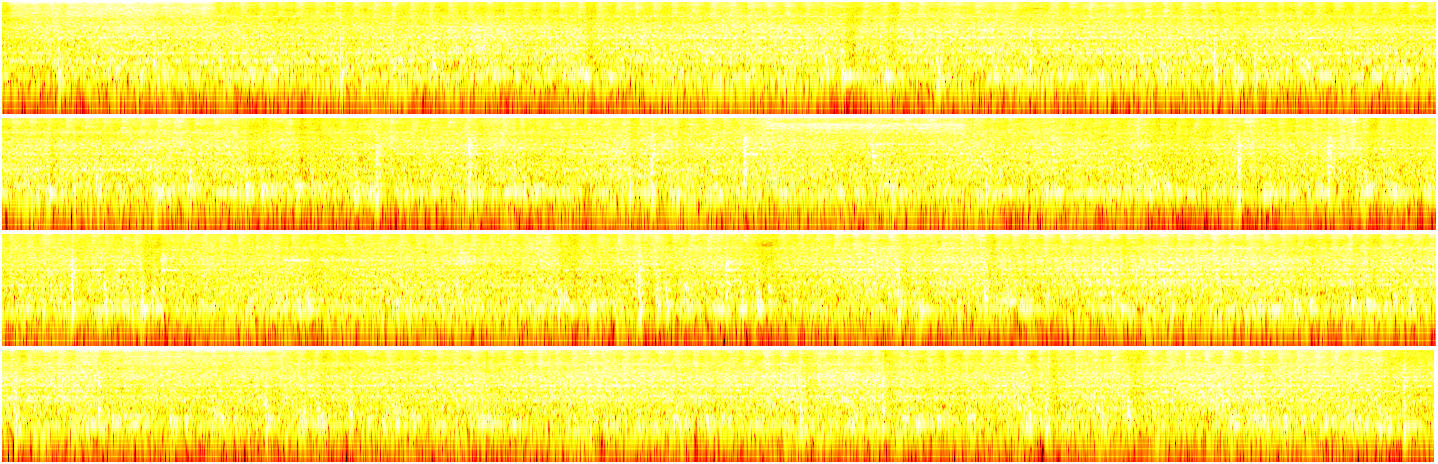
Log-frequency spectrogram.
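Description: LNER intercity passenger train moving along a station platform: a steady rumble of the train, with a few faint steady tones in it.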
